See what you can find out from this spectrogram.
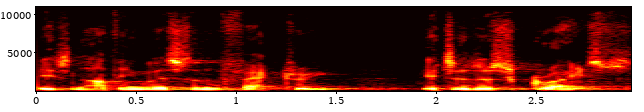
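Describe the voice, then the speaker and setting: This man's Australian accent comes with a medium pitch. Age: 80s+. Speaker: resident speaking at council meeting. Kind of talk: public submission. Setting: council chamber.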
